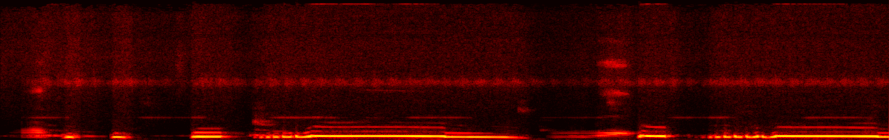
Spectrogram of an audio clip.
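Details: Barbary dove giving a long, drawn-out curving coo, used as a training recording and lure for other doves: stuttering rolled notes lead into a sustained steady tone, then it falls away; the phrase repeats after a short pause.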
